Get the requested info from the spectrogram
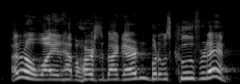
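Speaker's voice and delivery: quick loud amused aside; excited. Real, not acted. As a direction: rattle it off with a grin. Excited aside about the horse.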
